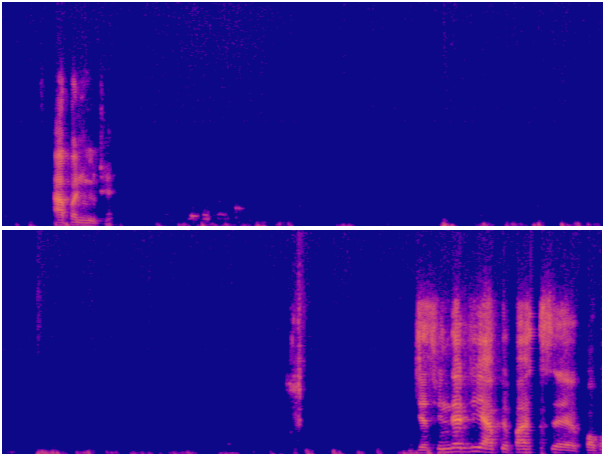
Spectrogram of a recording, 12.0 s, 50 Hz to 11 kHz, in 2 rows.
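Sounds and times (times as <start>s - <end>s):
faint low muffled thumps: 1.5s - 10.6s.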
